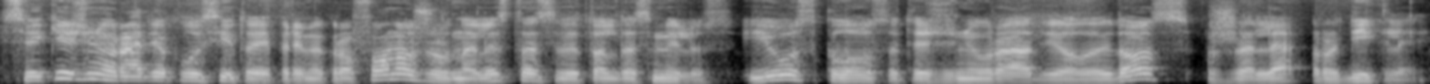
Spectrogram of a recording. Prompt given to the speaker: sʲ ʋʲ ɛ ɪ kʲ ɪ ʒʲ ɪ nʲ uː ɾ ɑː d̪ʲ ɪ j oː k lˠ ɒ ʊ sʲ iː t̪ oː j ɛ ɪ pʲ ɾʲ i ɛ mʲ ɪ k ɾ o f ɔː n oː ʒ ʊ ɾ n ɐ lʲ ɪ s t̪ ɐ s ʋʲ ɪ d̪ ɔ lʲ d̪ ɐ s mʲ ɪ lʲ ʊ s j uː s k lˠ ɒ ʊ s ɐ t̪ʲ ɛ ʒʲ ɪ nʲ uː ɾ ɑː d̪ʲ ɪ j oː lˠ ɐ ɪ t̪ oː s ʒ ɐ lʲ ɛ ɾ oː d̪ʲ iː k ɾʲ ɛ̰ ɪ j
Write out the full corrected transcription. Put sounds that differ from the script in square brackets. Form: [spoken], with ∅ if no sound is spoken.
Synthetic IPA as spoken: sʲ ʋʲ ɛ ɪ kʲ ɪ ʒʲ ɪ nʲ uː ɾ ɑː d̪ʲ ɪ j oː k lˠ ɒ ʊ sʲ iː t̪ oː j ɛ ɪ pʲ ɾʲ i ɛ mʲ ɪ k ɾ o f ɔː n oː ʒ ʊ ɾ n ɐ lʲ ɪ s t̪ ɐ s ʋʲ ɪ [t̪] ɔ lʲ d̪ ɐ s mʲ ɪ lʲ ʊ s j uː s k lˠ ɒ ʊ s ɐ t̪ʲ ɛ ʒʲ ɪ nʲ uː ɾ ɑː d̪ʲ ɪ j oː lˠ ɐ ɪ [d̪] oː s ʒ ɐ lʲ ɛ ɾ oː d̪ʲ iː k [lʲ] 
